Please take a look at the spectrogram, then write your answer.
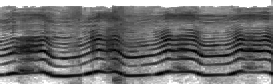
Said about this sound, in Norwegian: trikken stoppa altså, sekundet man kunne høre sirener. Og politibetjenten håndhilste til eh, trikkesjåføren som takk.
